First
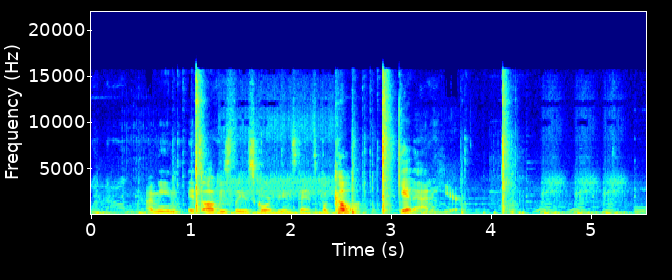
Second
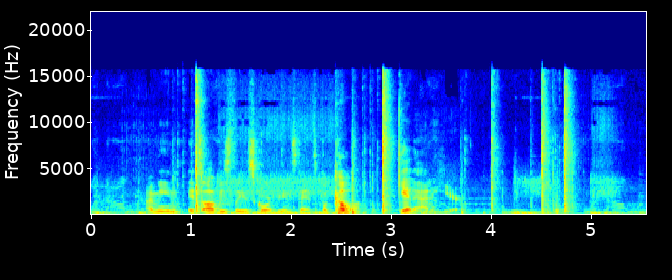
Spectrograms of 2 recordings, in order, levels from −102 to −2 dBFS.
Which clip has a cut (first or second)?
first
